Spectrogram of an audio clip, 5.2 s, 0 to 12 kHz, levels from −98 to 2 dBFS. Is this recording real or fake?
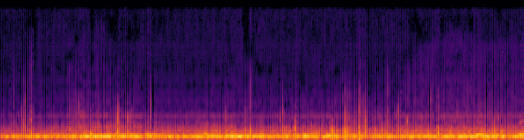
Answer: fake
